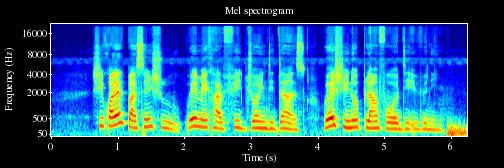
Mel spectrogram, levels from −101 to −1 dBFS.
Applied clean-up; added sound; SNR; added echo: none; none; none; none.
